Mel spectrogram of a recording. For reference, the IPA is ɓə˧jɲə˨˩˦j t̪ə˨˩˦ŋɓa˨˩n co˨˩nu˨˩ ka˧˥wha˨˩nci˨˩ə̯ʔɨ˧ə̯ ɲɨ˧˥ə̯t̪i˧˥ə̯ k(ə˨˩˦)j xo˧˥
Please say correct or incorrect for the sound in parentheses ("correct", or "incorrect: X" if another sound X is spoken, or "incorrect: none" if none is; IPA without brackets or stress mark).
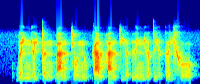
correct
